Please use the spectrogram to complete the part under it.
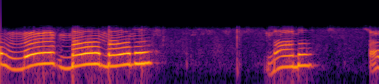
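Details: Pet cat Sonny 'singing' along to a Meat Loaf song indoors: long, wavering, drawn-out yowls, several linked notes over two seconds that rise and fall, a pause, then one shorter moaning note.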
